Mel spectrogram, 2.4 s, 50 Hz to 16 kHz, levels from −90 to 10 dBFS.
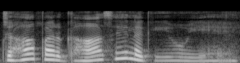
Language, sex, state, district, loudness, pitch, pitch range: Hindi, female, Madhya Pradesh, Bhopal, -16 LUFS, 220 Hz, 205-265 Hz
